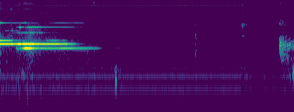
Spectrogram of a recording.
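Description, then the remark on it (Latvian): A parliamentary voting bell sounds a single ringing tone that fades out over about two seconds above a steady low electrical hum, rung to call a vote on a proposed amendment, followed by near silence with a few faint clicks. “Lūdzu zvanu, balsosim par pirmo deputāta Ģirģena iesniegto priekšlikumu”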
